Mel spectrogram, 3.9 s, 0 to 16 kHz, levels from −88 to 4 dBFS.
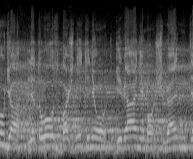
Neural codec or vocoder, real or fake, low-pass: none; real; 14.4 kHz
